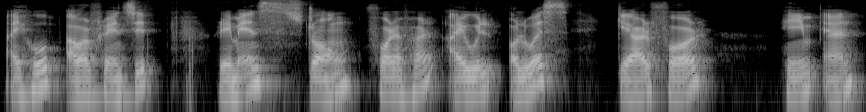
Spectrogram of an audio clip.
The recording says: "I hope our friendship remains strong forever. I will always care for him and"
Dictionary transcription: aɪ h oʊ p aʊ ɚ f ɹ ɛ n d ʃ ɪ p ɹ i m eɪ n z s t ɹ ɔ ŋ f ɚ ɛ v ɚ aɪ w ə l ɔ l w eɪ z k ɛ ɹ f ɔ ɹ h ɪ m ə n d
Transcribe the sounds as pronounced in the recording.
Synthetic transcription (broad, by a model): aɪ h oʊ p aʊ ɚ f ɹ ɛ n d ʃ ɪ p ɹ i m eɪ n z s t ɹ ɔ ŋ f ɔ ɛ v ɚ aɪ w ə l ɔ l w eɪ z k ɛ ɹ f ɔ ɹ h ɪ m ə n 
